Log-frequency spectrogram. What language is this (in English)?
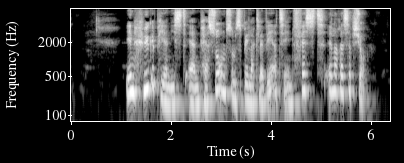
Danish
